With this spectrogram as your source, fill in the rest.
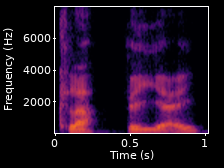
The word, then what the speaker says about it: clavier: So go syllable by syllable. So if it's clavier, is it cla or clo? Cla. So take it high then. Cla. Cla. Lovely. Now, what about the second syllable? Is it the or the? V. That's it. So Clavier. clavier, vibration, clavier.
